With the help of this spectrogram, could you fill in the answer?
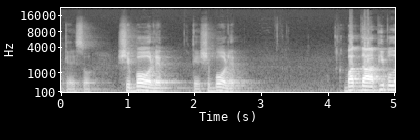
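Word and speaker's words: Shibboleth: Than the standard Hebrew dialect, and they pronounce it as sibolet. Sibolet.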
